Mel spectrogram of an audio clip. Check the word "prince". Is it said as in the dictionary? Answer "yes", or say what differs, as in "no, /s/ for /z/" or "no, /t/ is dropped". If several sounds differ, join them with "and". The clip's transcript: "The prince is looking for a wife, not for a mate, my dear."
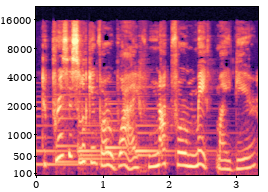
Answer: no, /n/ is dropped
